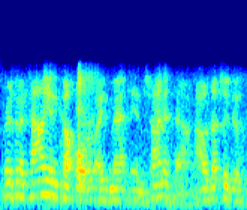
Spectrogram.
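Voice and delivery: ordinary delivery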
